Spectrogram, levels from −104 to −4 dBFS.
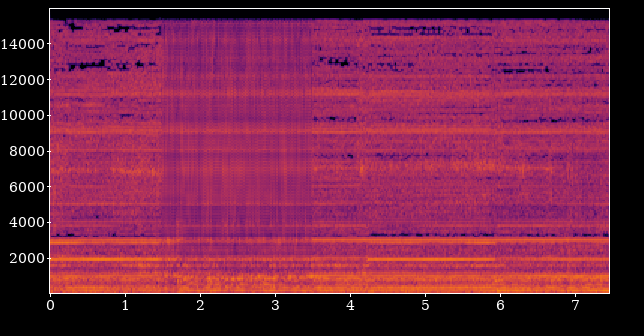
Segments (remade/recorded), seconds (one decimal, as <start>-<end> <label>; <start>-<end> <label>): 0.0-1.5 recorded; 1.5-3.5 remade; 3.5-7.5 recorded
